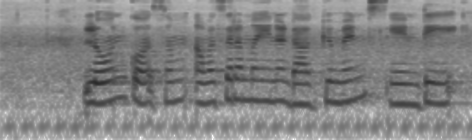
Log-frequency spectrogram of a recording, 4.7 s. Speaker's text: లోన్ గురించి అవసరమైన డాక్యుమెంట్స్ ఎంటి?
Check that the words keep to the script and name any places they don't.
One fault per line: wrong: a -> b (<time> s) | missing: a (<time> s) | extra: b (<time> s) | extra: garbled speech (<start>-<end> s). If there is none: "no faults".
wrong: గురించి -> కోసం (1.3 s)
